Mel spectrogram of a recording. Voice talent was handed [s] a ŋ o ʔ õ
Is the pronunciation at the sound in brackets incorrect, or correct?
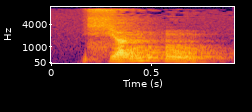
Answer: incorrect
